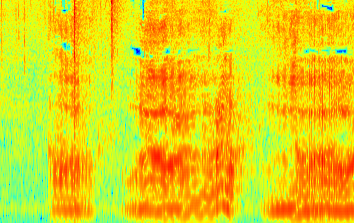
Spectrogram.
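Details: Six-month-old male Vizsla at home, vocalizing oddly as his owners play with him. Drawn-out, wavering groan-howl, sliding up and down in pitch, nearly continuous for three seconds.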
